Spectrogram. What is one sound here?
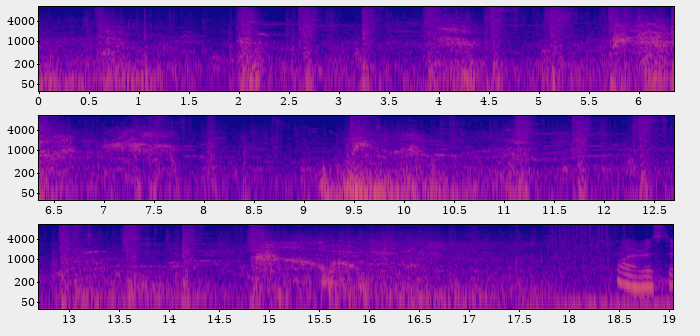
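Swords clash and strike a monster in quick, sharp blows.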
